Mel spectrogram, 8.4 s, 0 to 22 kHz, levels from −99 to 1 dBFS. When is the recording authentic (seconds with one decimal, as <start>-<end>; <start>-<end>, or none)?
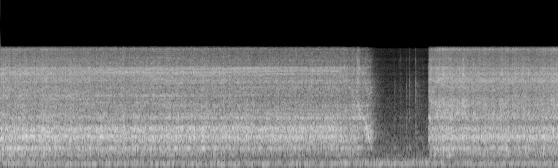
1.4-5.6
